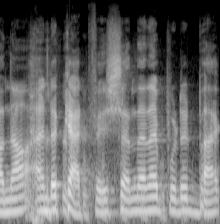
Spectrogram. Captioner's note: laughs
